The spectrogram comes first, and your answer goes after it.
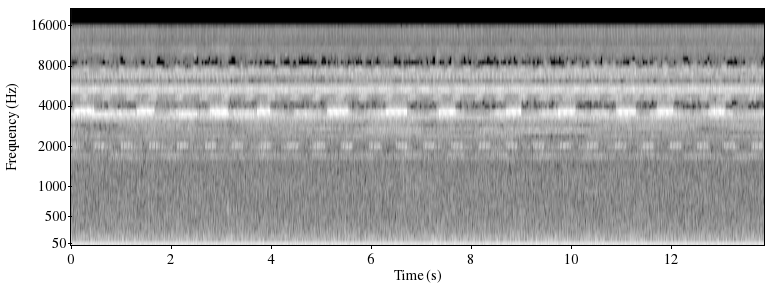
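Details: Crickets fill a calm evening park with continuous high chirping, rhythmic pulses repeating about once a second over a dense, unbroken shrill chorus.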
